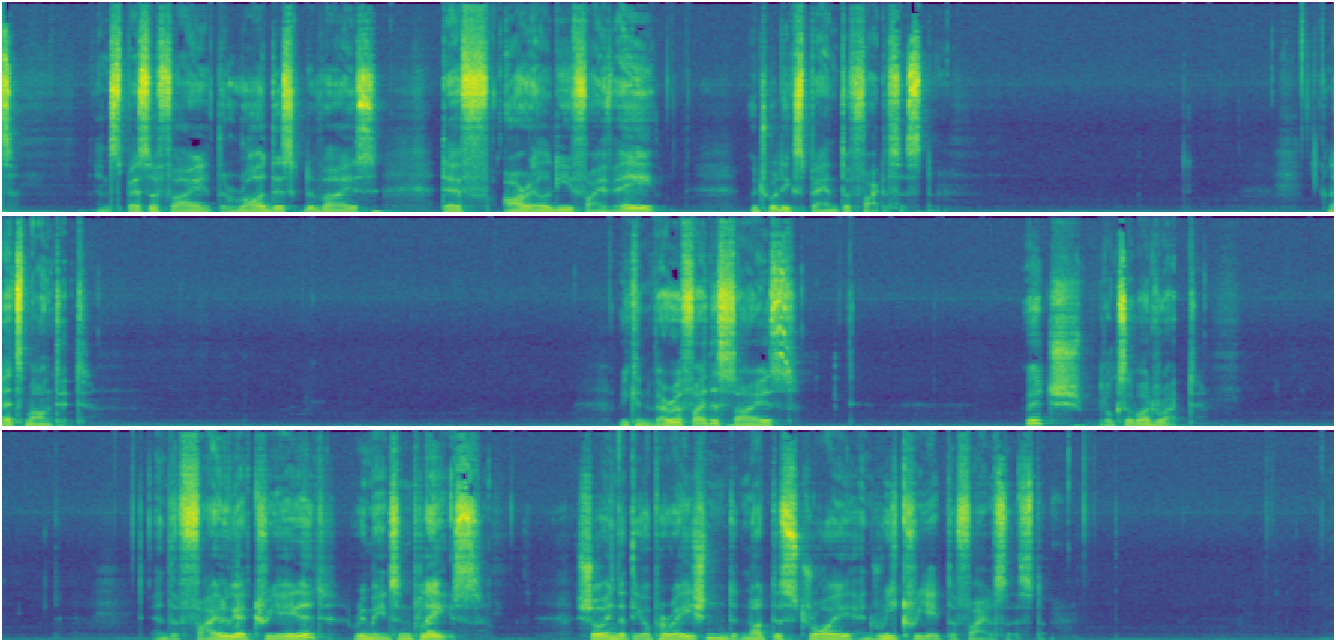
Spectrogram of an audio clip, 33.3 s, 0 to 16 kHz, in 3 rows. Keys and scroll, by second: 0.0-5.0 typing, 7.6 Return, 11.1-14.0 typing, 15.9 Return, 17.9-20.0 typing, 25.2-28.4 typing, 33.0-33.3 typing.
